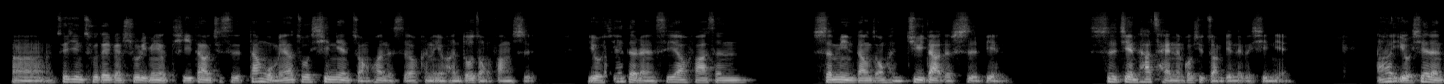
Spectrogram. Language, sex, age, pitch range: Chinese, male, 20-39, 95-115 Hz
